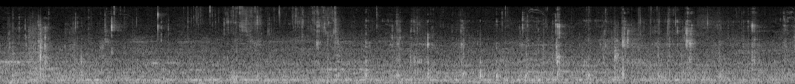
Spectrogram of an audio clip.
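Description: Close-miked wet chewing and mouth clicks from eating tender rotisserie chicken. Irregular small smacks and squelches come several times a second, along with soft sounds of the meat being pulled apart by hand.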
